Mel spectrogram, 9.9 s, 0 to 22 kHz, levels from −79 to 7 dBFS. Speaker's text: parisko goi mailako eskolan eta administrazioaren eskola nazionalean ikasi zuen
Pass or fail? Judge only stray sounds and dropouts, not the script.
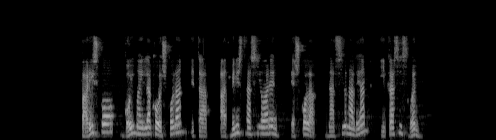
pass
